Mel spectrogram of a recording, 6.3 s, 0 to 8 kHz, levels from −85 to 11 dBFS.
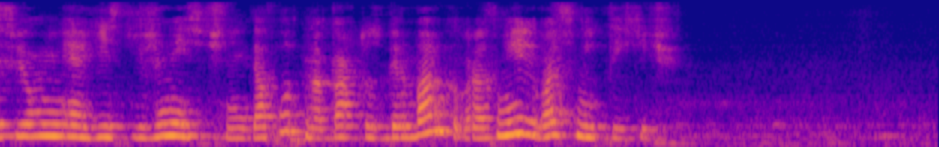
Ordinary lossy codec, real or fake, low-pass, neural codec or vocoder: AAC, 32 kbps; fake; 7.2 kHz; autoencoder, 48 kHz, 32 numbers a frame, DAC-VAE, trained on Japanese speech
